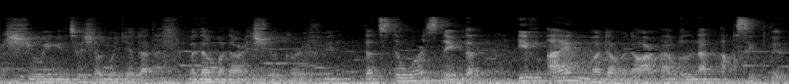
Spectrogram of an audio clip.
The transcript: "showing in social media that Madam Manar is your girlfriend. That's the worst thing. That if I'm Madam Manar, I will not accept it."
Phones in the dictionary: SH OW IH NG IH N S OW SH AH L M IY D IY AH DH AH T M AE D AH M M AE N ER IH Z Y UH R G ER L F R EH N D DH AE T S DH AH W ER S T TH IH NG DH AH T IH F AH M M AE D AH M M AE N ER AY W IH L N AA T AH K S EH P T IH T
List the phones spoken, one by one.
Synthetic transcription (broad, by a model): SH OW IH NG IH N S OW SH AH L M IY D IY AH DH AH T M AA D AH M M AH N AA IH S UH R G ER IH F EH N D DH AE T S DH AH W ER S T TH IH NG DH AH T IH F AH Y M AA D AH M M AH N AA AY W IH L N AA T AH K S EH P T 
